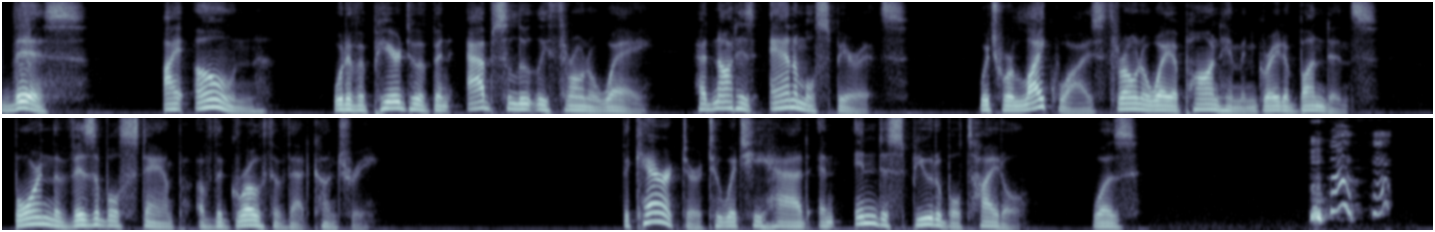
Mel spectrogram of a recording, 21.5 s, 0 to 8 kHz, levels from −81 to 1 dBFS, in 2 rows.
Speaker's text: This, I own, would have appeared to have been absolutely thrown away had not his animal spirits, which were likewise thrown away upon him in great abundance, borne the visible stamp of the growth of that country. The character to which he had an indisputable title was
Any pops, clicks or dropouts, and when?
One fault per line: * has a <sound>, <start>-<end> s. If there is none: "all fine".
* has a laugh, 20.5-21.2 s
